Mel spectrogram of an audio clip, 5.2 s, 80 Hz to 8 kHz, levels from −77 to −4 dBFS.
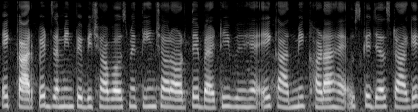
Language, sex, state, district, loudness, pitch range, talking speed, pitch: Hindi, female, Bihar, Katihar, -19 LUFS, 215-235 Hz, 230 wpm, 225 Hz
